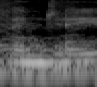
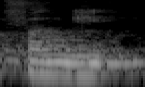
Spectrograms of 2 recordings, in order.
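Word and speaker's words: fungi: फंजाई इसको उर्दू में फंजाई और इंग्लिश में इसको फंगी प्रोनाउंस किया जाता है डिक्शनरी में।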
